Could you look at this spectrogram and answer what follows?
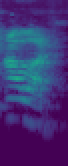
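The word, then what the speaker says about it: hour: তো দেখুন এখানে আওয়ার আওয়ার লিখেছি, তো আওয়ার শব্দটার উচ্চারণ শুরু হচ্ছে বাউল লেটার দিয়ে, ও দিয়ে শুরু হচ্ছে, যার জন্য এখানে এন ব্যবহার করব।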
